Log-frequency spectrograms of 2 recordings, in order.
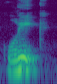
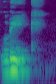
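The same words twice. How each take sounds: First: The L sound is dark and velarized. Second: The L sound is a plain alveolar L. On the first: "or the velarized one instead" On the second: "normally pronounced leak with the alveolar one"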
